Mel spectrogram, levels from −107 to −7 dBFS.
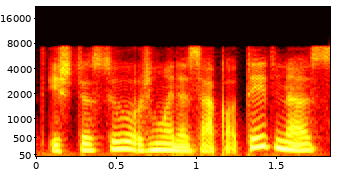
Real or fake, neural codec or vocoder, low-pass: fake; codec, 16 kHz, 0.5 kbps, FunCodec, trained on Chinese and English, 25 frames a second; 7.2 kHz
